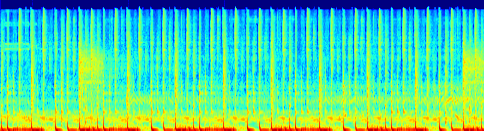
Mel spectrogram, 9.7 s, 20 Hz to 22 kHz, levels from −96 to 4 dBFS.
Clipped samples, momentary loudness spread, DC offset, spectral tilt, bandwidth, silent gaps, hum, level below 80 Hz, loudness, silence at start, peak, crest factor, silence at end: under 0.1%; 5 LU; under 0.1%; -5.5 dB/octave; 17 kHz; none; none; -10 dBFS; -12 LUFS; 0 s; 0 dBFS; 10 dB; 0 s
